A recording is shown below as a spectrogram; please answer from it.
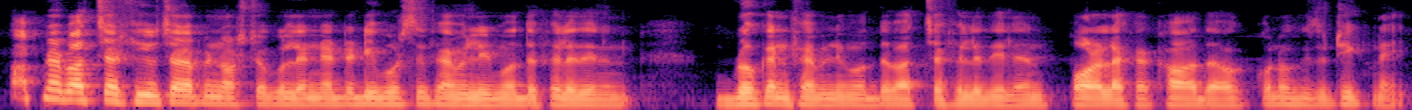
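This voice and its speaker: Fast-talking blunt male advice-show host. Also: on the low side, highs cut off. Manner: blunt, scolding, sarcastic interjections. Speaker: radio-style show host.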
